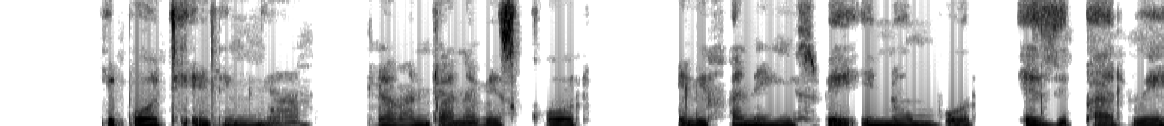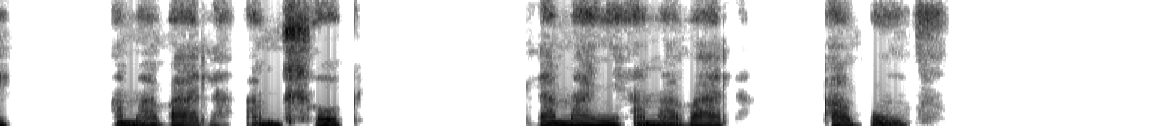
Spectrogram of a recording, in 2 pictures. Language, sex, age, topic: North Ndebele, male, 25-35, education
